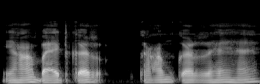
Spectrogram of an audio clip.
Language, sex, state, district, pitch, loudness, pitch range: Hindi, male, Chhattisgarh, Raipur, 100 Hz, -20 LUFS, 100-105 Hz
